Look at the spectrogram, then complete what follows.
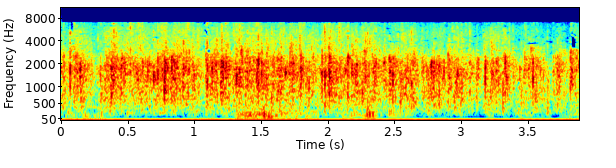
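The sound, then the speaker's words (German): Sustained audience applause, a dense wash of many hands clapping at steady volume for a few seconds, with no talking. “Super, okay, Applaus.”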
